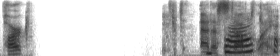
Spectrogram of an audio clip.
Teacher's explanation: we're going to go really quick and then up on stop down on light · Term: intonation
